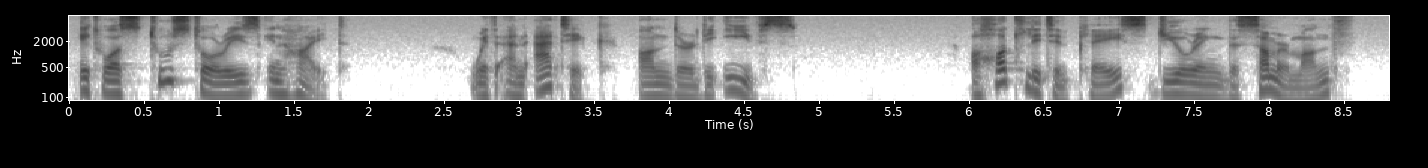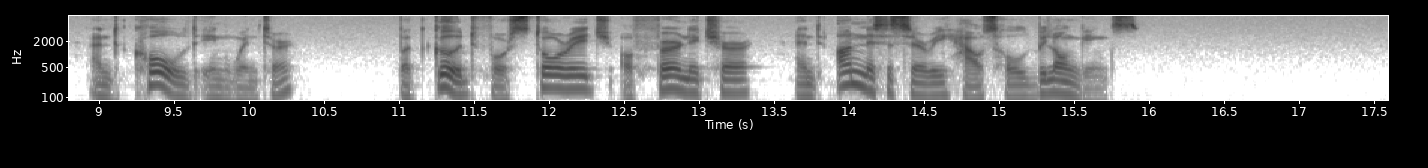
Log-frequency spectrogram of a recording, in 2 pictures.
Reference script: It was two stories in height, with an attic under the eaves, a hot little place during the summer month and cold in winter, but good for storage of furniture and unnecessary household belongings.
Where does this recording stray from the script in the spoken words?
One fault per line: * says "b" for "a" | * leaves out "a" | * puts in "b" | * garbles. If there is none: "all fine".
all fine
